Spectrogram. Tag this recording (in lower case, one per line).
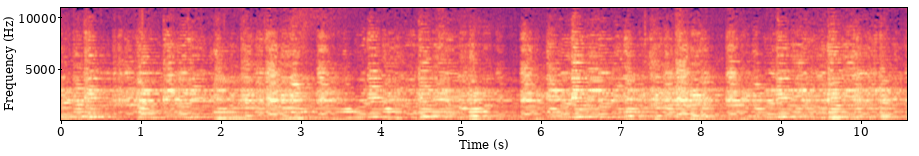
string section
